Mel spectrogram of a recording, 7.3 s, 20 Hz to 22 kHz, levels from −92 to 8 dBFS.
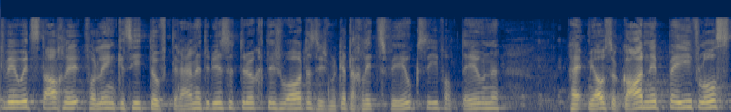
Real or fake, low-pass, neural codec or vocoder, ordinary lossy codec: real; 10.8 kHz; none; none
